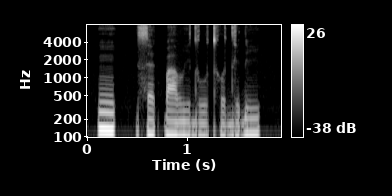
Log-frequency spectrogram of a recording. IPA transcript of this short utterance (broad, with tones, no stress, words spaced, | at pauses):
ĩ˦ | sɛ˨k͡pa˨ βi˨duː˨tʰʊ˨ di˨ɗi˦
